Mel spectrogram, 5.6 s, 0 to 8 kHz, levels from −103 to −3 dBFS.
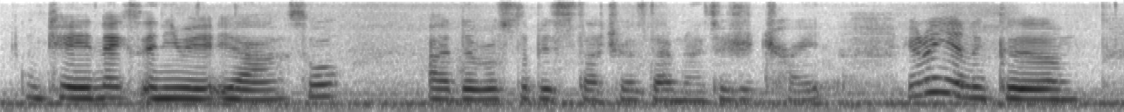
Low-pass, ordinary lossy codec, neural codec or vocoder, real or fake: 7.2 kHz; none; none; real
